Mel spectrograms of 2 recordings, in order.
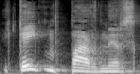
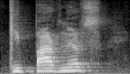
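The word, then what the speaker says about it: Kei Partners: Key Partners, que aunque le digo se escribe K-E-I, su logotipo es justamente el de una llave, Key Partners.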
